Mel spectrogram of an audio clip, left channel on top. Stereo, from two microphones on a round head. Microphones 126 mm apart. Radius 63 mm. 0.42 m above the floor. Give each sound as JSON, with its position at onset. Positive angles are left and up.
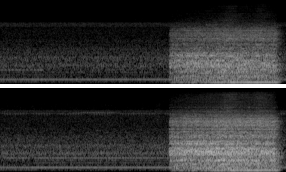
{"t": 1.7, "sound": "a shout", "side_deg": -60, "distance_m": 4.5}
